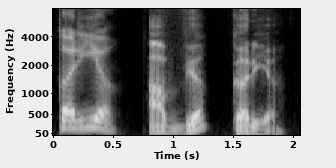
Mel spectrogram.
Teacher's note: શબ્દને છેડે આવતો ઈ સ્વર હોય ને એ ઘણીવાર ય જેવો સંભળાય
